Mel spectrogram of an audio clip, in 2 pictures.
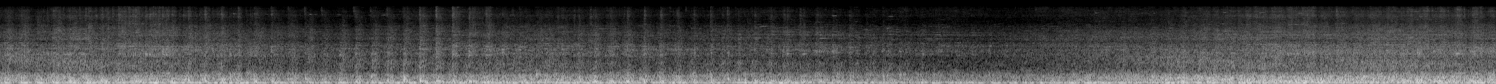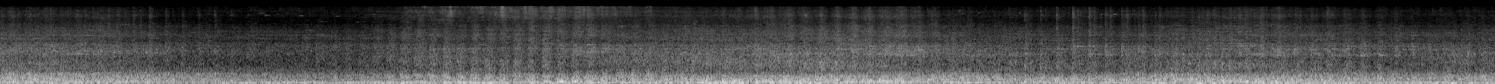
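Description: Loaded freight-train flatcars rolling steadily past close by, their steel wheels rumbling and clacking over the rails.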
